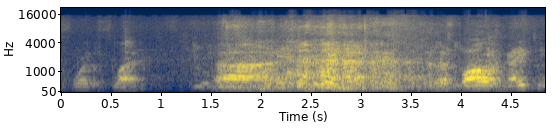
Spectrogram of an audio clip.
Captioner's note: laughter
